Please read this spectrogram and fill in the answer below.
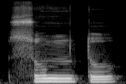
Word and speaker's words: صُمْتُ: আল্লাহুম্মা লাকা সুমতু সুম বলবেন না একটু সদের মত করে উচ্চারণ করবেন।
